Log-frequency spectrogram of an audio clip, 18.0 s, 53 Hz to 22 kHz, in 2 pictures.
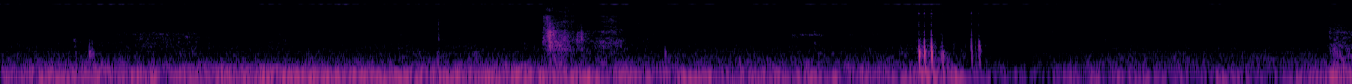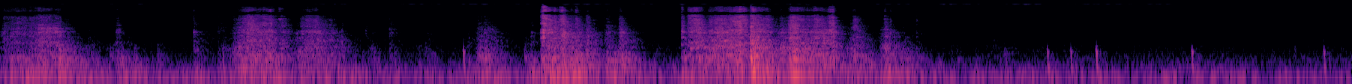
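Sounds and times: rough rubbing noises: 8.9 - 15.2.

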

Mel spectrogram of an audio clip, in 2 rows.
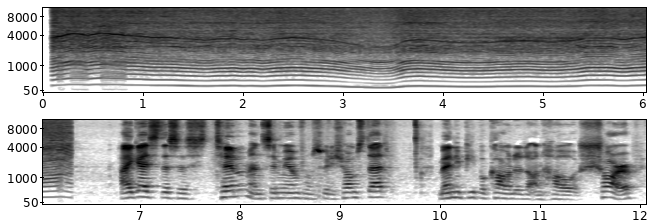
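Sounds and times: chainsaw cutting through log: 0.1 - 6.4.

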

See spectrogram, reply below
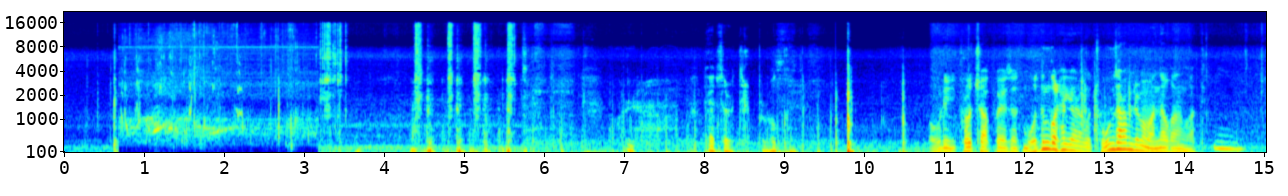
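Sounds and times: sharp clicks and knocks: 4.4 - 10.6.

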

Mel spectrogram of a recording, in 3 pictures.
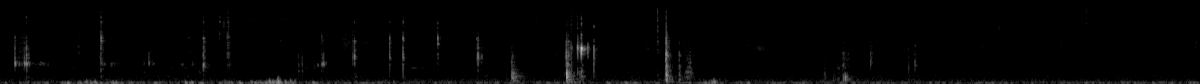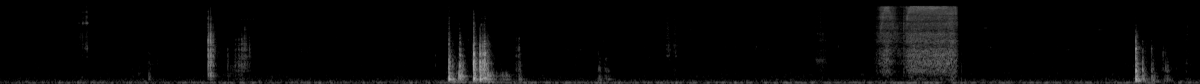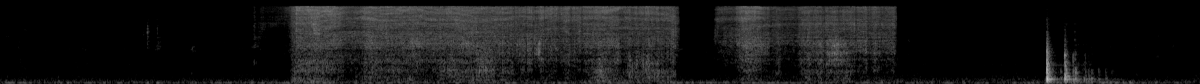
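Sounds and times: aerosol spray hissing: 20.7 - 21.7, 26.6 - 33.0.

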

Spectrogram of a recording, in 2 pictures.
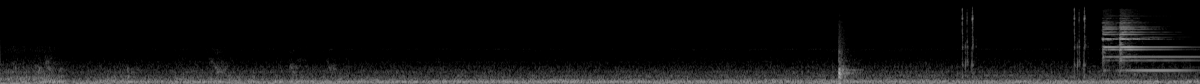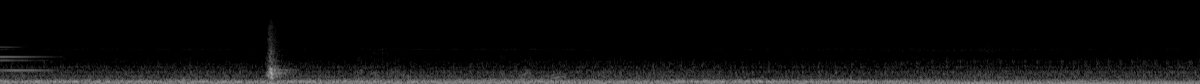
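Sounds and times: small plane engine droning: 0.0 - 24.0
sharp click: 9.6 - 9.8, 10.8 - 11.0.

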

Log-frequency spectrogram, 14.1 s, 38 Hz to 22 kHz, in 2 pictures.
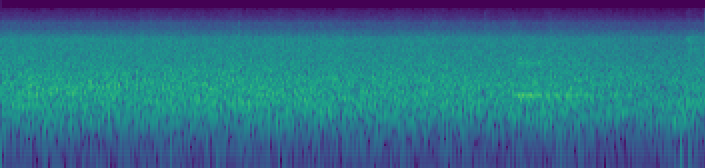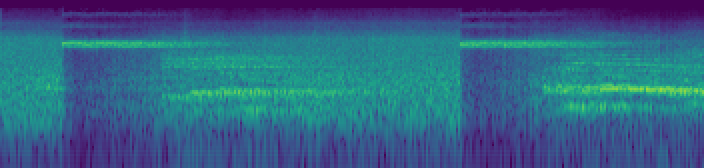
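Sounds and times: water splashing: 0.0 - 14.0
referee's whistle blasts: 7.6 - 9.2, 11.6 - 13.3
people shouting: 12.4 - 14.0.

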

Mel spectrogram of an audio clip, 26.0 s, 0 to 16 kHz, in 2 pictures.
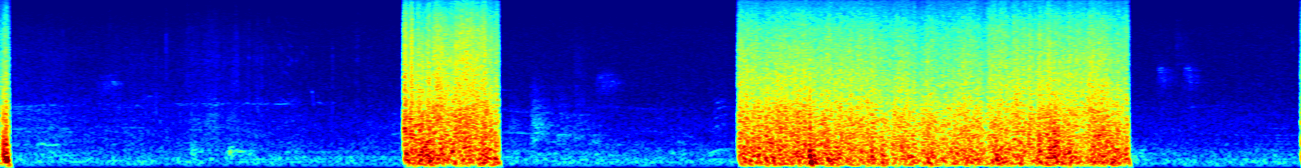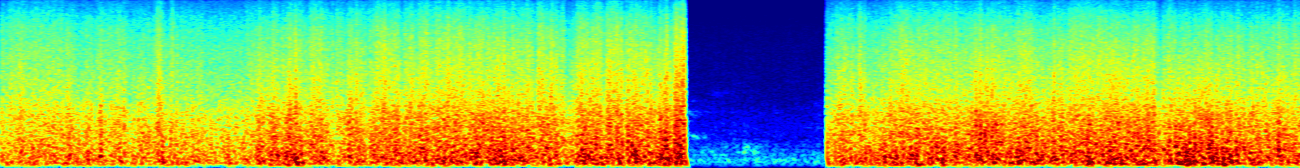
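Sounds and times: loud rushing hiss: 4.0 - 5.0, 7.4 - 11.3, 13.0 - 19.9, 21.3 - 26.0.

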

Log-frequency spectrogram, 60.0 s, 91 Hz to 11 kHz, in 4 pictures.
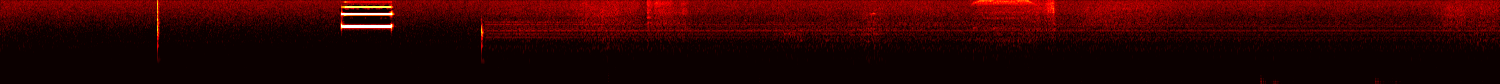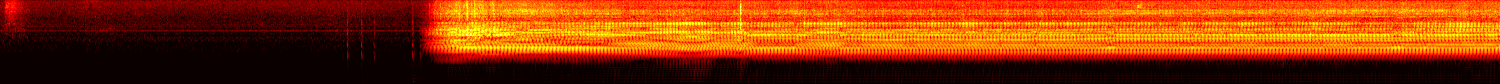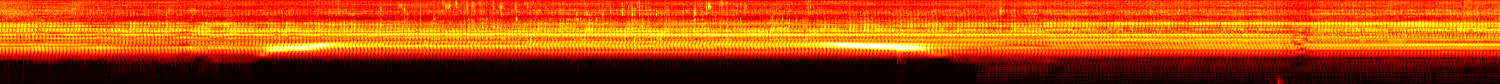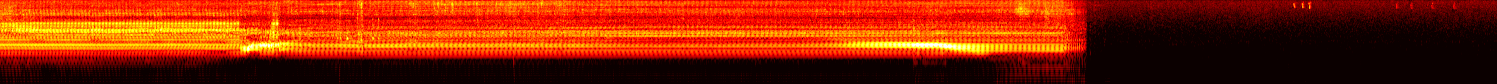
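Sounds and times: espresso machine pump buzzing: 17.8 - 55.9.

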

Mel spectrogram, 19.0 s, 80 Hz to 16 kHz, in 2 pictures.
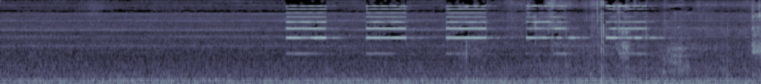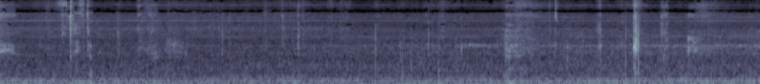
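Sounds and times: train low hum: 0.0 - 19.0
high door warning beeps: 3.5 - 8.5.

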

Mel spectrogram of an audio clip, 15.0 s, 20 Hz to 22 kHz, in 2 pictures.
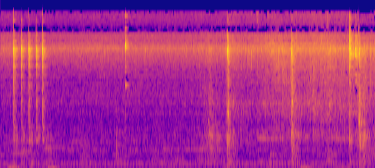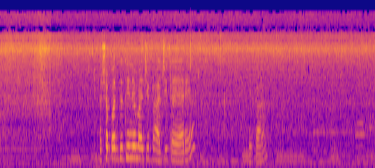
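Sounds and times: spatula clinking on pan: 7.0 - 7.4.

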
